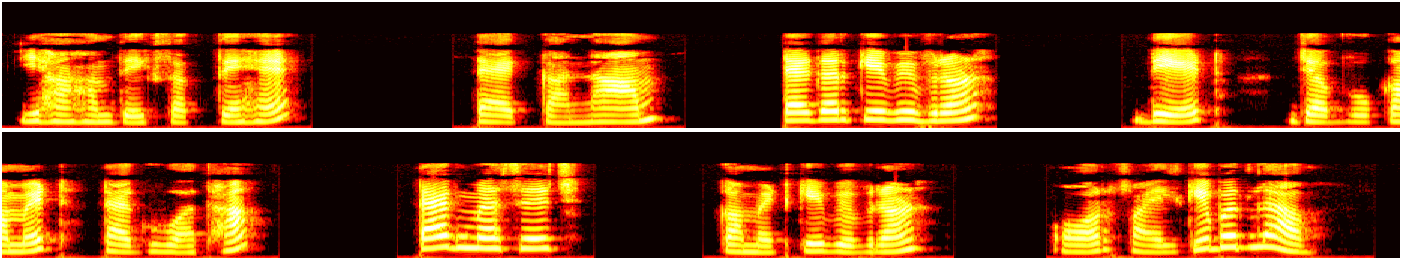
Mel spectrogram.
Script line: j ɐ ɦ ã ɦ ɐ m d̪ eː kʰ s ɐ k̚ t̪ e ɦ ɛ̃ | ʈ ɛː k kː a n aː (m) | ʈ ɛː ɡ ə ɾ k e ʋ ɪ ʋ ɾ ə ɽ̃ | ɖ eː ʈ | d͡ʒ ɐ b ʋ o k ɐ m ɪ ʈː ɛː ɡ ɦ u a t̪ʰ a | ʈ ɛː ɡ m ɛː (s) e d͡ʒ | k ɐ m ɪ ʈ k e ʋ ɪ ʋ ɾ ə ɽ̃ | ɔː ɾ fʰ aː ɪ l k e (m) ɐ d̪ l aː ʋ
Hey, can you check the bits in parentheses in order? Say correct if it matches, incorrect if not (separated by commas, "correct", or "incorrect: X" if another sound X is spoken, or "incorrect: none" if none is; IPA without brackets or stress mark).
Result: correct, correct, incorrect: b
